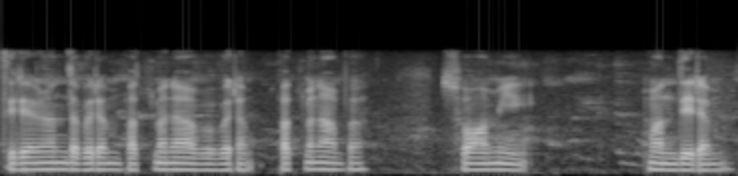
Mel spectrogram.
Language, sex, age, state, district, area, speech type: Sanskrit, male, 45-60, Kerala, Thiruvananthapuram, urban, spontaneous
